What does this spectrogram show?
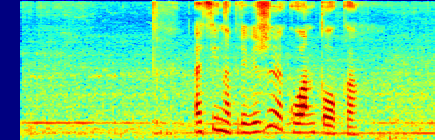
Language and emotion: Russian, neutral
